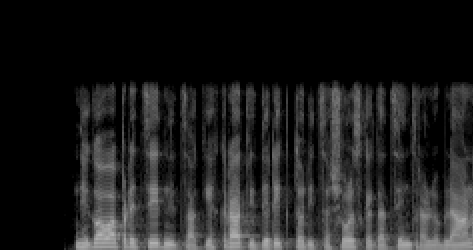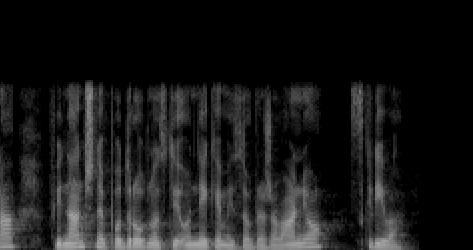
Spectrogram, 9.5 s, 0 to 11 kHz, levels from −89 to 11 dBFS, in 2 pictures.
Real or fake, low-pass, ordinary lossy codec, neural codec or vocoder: real; 7.2 kHz; none; none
